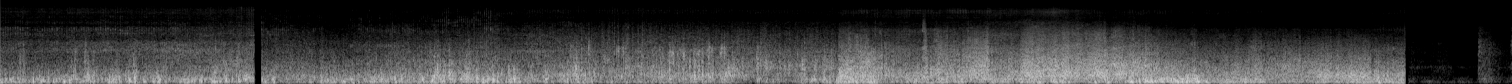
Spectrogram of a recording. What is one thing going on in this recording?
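Wind rushes loudly past a riding motorbike.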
